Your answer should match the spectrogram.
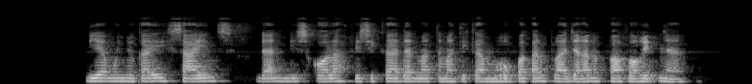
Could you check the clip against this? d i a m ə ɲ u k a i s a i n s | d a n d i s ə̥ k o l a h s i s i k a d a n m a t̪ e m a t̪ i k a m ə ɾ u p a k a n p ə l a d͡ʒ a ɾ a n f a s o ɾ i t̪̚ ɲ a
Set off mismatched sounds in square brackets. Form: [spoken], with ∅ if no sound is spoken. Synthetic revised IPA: d i a m ə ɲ u k a i s a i n s | d a n d i s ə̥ k o l a h [f] i s i k a d a n m a t̪ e m a t̪ i k a m ə ɾ u p a k a n p ə l a d͡ʒ a ɾ a n f a [f] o ɾ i t̪̚ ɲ a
